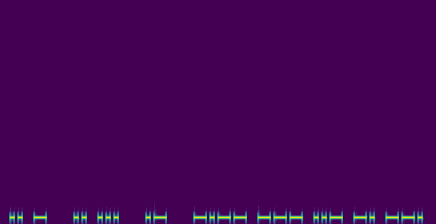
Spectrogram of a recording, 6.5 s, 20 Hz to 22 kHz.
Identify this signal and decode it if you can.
Morse code, heard as a keyed tone, about 21 wpm, 700 Hz. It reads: IT IS A YOUNG
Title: Sentences from Top 1000 Words - Review Part 6 - 20wpm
